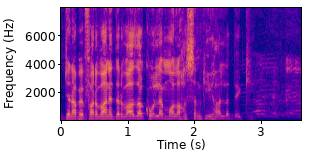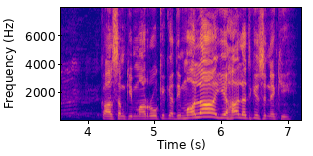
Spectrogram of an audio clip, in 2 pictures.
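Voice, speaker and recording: A man delivering a mourning sermon, narrating with a wailing lament that rises to shouting. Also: a little high, steady tone, unhurried, creaky. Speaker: Shia majlis orator.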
